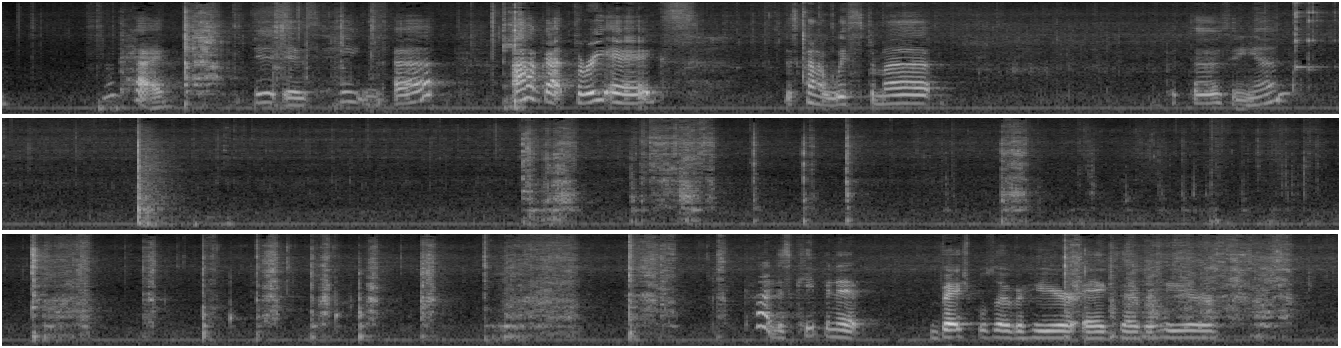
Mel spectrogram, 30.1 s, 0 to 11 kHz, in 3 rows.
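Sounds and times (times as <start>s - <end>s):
food sizzling in a skillet: 0.0s - 30.0s
utensil scraping a pan: 0.8s - 3.0s, 13.9s - 26.1s, 27.2s - 30.0s.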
